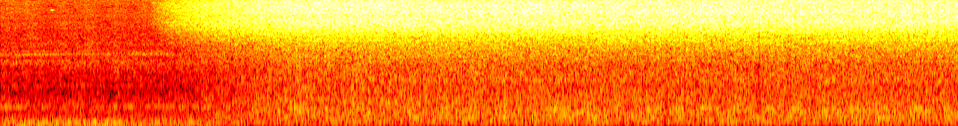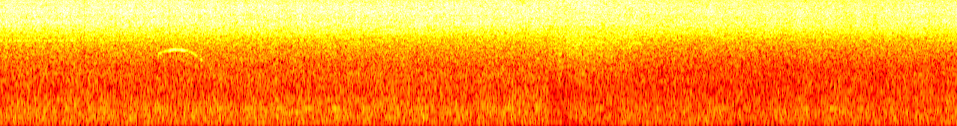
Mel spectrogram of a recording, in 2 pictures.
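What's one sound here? A combine harvester's engine rumbles steadily.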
